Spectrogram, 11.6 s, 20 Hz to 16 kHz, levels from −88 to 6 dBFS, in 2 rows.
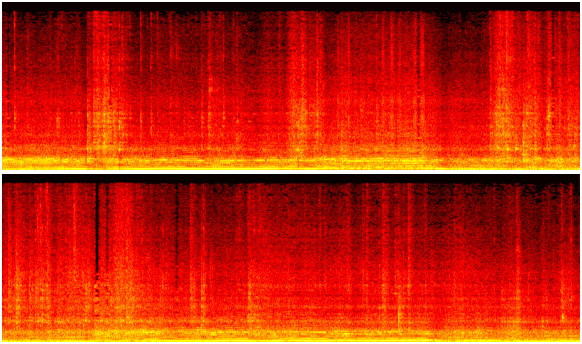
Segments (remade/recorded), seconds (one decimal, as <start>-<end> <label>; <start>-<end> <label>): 0.0-2.4 recorded; 2.4-3.2 remade; 3.2-8.4 recorded; 8.4-10.6 remade; 10.6-11.6 recorded

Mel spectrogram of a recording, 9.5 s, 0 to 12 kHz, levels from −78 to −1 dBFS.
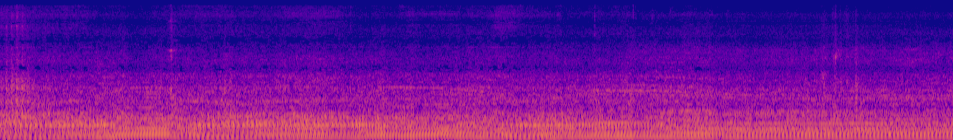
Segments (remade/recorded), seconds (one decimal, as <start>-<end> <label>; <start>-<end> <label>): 0.0-7.2 recorded; 7.2-8.9 remade; 8.9-9.5 recorded

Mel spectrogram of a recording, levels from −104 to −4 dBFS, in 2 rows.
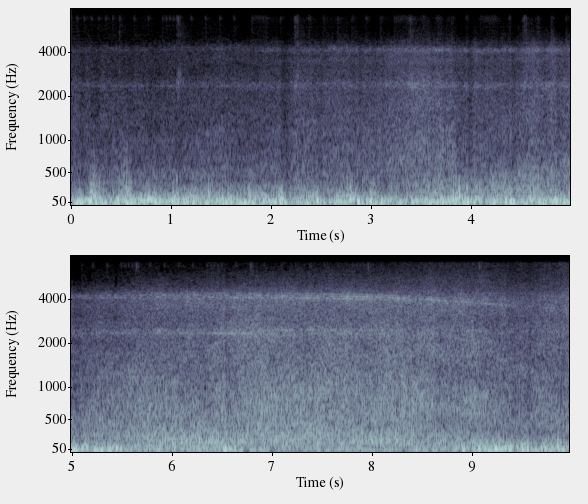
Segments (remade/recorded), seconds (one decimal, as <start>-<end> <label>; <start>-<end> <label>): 0.0-1.7 recorded; 1.7-5.1 remade; 5.1-10.0 recorded

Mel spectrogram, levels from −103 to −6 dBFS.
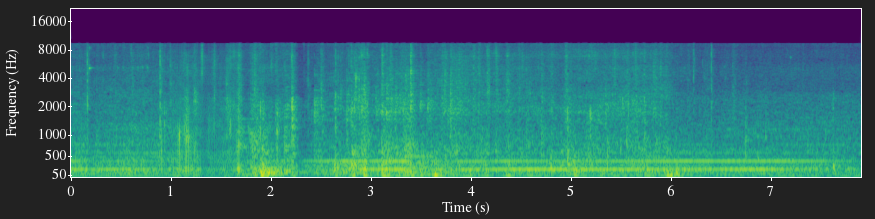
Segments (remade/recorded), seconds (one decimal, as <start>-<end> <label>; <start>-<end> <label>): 0.0-1.0 recorded; 1.0-1.7 remade; 1.7-7.9 recorded

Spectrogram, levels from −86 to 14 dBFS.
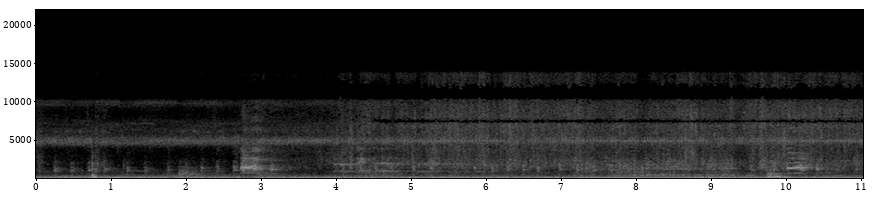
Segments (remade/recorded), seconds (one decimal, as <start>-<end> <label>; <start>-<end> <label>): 0.0-3.9 recorded; 3.9-8.3 remade; 8.3-11.0 recorded

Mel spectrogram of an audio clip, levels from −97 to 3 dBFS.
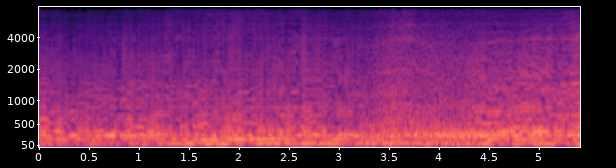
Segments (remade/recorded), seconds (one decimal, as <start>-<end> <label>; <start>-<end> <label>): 0.0-3.2 remade; 3.2-4.4 recorded; 4.4-5.4 remade

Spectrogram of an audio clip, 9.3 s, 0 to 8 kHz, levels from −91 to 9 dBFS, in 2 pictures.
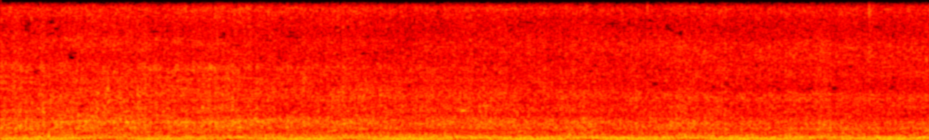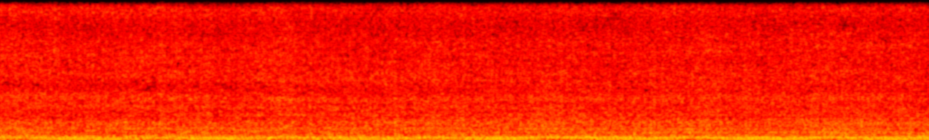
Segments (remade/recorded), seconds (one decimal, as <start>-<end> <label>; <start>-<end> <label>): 0.0-5.1 recorded; 5.1-6.8 remade; 6.8-9.3 recorded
